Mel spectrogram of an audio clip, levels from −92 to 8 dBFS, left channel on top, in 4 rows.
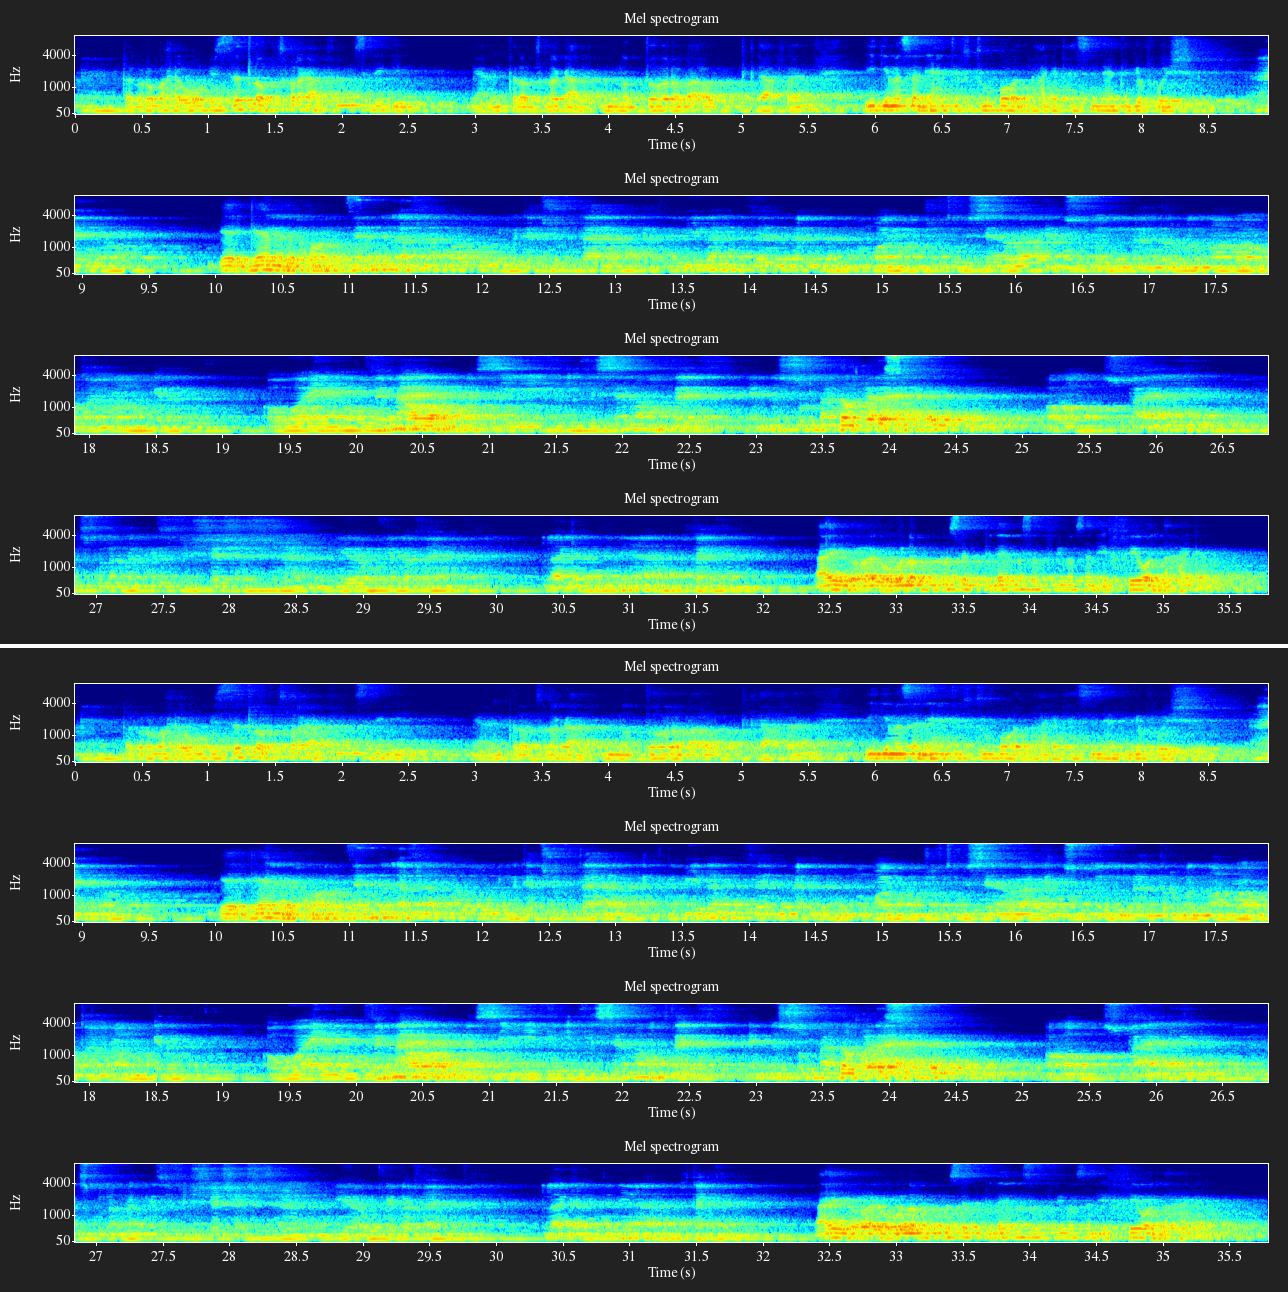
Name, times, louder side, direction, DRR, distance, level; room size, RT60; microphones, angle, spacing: voice 1, 0.4-2.6 3.0-4.9 5.1-8.5 10.0-11.0 20.4-20.8 23.6-24.0 24.3-25.0 30.5-30.6 32.4-35.4, left 1 dB, 25° left, 1 dB, 0.7 m, -22 dB
voice 2, 8.8-9.4 10.4-18.8 19.3-24.3 25.1-29.9 30.3-32.0, equal, 45° right, -5 dB, 2.6 m, -27 dB
10.5 x 7.7 x 5.1 m, 2.6 s
head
